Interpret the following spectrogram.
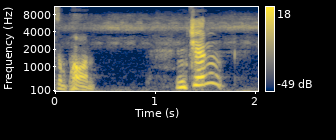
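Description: Steady high-pitched insect chorus, heard between and under two short phrases of a man's speech.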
